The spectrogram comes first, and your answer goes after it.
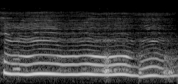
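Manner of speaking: high strained wail of helplessness; pained cry. Retold or imitated. Wife crying out while being ordered to get up, high wail. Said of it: "And I'm like".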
